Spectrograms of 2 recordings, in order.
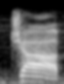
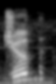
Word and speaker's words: job: Okay, this word here is pronounced job. Instead of jub, it's ja, job.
